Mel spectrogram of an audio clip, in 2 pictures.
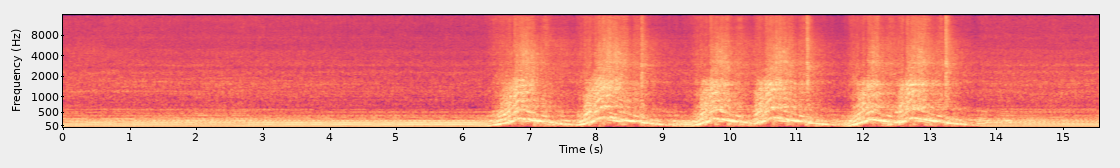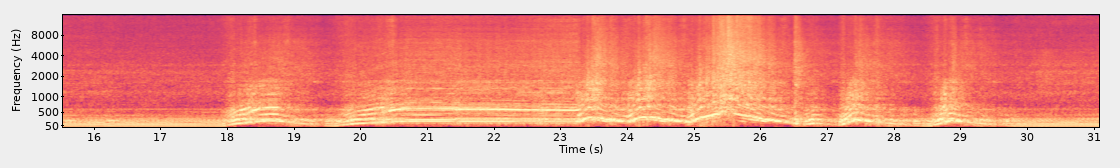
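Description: Yamaha R6 600 cc inline-four engine, swapped into a YFZ450 quad, idling and then revved in a string of quick blips that rise and fall in pitch. Partway through it is held briefly at higher revs, then blipped several more times before settling back to idle.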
